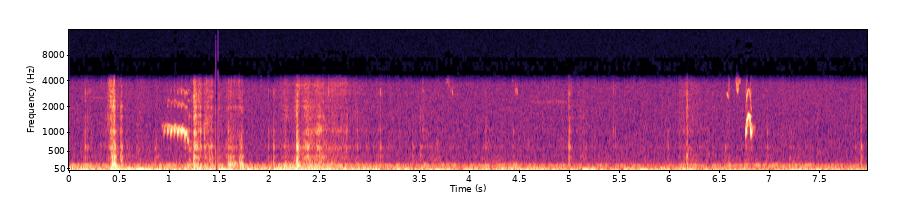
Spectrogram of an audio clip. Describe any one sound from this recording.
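Birds give short chirps up close.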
